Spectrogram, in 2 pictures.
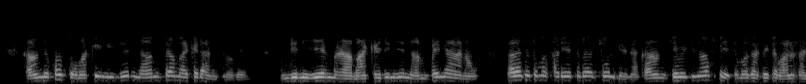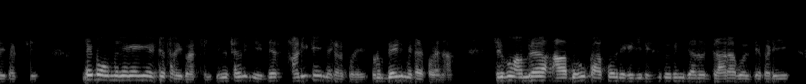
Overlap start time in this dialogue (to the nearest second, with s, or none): none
